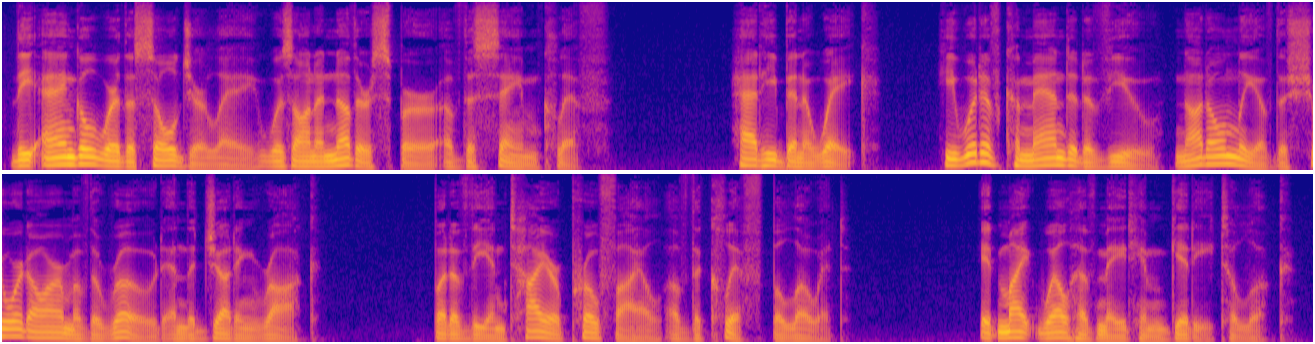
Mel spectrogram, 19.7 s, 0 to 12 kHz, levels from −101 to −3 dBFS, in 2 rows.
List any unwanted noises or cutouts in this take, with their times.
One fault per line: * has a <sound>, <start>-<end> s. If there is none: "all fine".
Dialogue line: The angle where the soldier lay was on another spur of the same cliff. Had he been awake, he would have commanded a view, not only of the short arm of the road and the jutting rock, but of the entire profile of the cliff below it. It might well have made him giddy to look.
all fine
